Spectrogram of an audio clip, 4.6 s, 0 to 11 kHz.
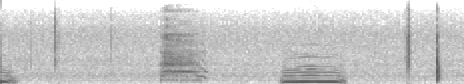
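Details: Eurasian eagle-owl at a nest in northern Rhineland-Palatinate, Germany, on 15 May 2013, as an owlet makes first contact. A breathy rasp, then a loud, tonal, drawn-out nasal note with rich overtones lasting half a second, followed by clicks.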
